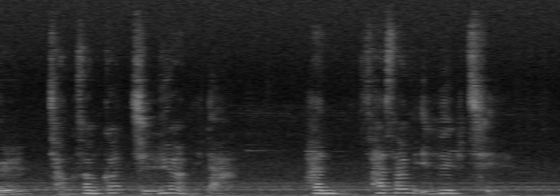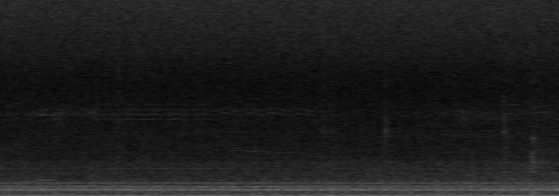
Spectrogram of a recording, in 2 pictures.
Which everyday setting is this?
bus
